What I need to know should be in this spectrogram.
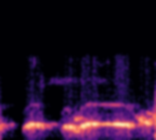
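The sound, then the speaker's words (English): An owl hoots in a short series of low, breathy calls, the notes running close together and fairly loud, with no other sounds or voices around them. “I hear an owl.”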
